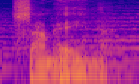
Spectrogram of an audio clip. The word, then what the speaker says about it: Samhain: Samhain Over 2,000 years ago in the misty hills of ancient Ireland and Scotland, the Celtic people marked the end of the harvest with a great fire festival. Samhain, pronounced Sow-in, was not merely a celebration.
